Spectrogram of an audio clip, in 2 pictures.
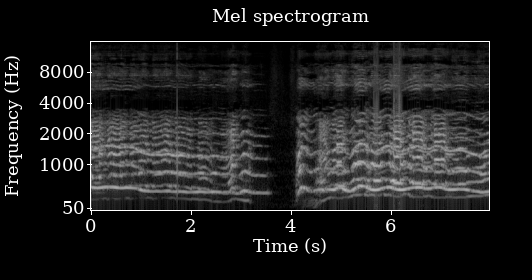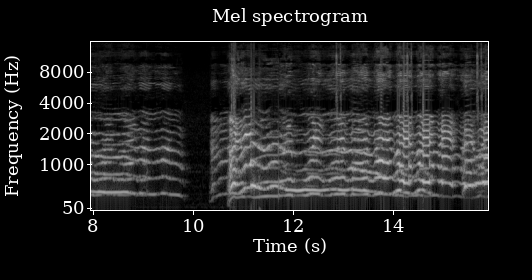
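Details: Extended husky howling in three long phrases split by brief silences, each a warbling, harmonic-rich wail that rises and falls, with faint clicks over the louder final phrase.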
